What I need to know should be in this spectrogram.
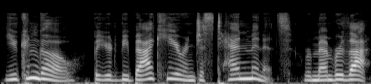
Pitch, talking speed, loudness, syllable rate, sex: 215 Hz, 240 wpm, -16 LUFS, 6.2 syllables/s, female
